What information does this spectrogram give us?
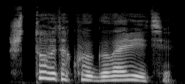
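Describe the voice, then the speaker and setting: A man's voice: high-pitched, normal speed, no echo, studio quality, pitched above the performer's own voice, natural voice. A man voicing a tearful, worn-out young mother. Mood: pleading.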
